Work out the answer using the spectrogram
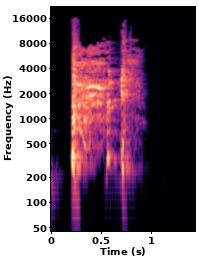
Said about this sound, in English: Hold on, I have to cough.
